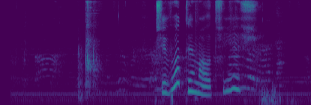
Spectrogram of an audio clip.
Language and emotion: Russian, sad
